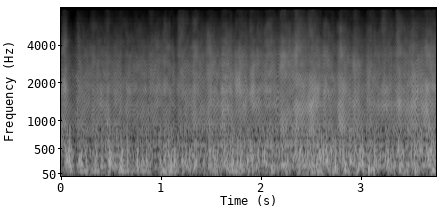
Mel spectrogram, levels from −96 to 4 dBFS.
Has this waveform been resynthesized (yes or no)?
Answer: yes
